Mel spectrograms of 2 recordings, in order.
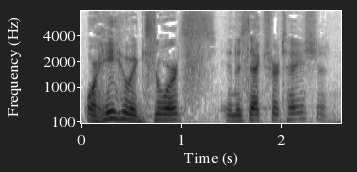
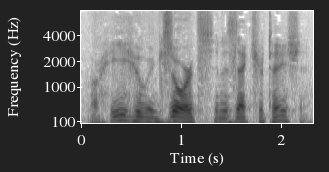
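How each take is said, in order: First: Verse read out loud and high, stressing he; loud emphatic reading. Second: Said in the usual way. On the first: Real, not acted. Pastor reading verse aloud to congregation, loud proclaiming.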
